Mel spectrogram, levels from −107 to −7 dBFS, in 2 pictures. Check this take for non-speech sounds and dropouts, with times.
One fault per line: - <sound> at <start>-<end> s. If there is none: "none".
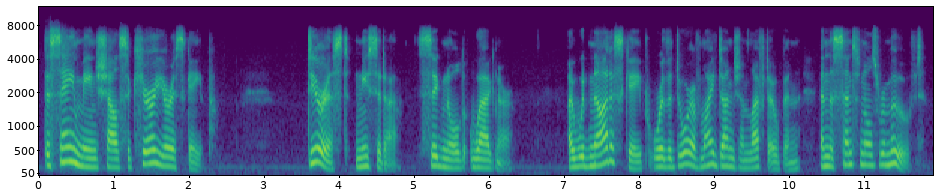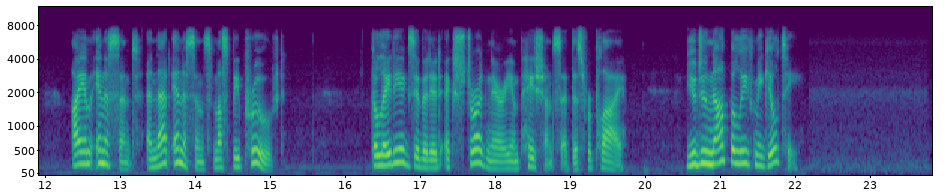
none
